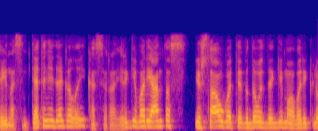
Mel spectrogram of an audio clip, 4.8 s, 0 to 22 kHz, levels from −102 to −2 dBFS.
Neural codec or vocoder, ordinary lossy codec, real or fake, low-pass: none; MP3, 48 kbps; real; 7.2 kHz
